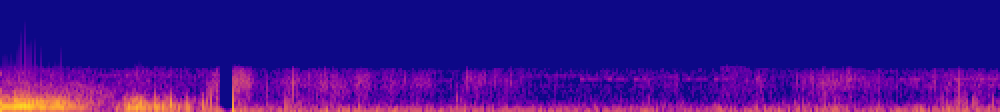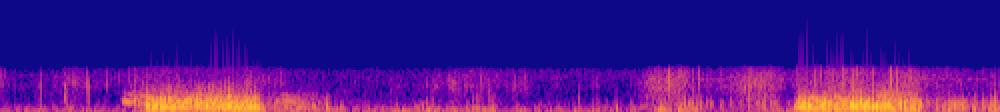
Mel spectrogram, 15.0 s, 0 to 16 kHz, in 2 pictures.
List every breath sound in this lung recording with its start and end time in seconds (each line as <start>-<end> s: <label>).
0.00-0.74 s: inhalation
0.00-0.74 s: rhonchi
0.83-1.67 s: exhalation
0.83-1.67 s: crackles
8.52-9.54 s: inhalation
8.52-9.54 s: rhonchi
9.54-10.13 s: exhalation
9.54-10.13 s: crackles
13.49-14.51 s: inhalation
13.49-14.51 s: crackles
